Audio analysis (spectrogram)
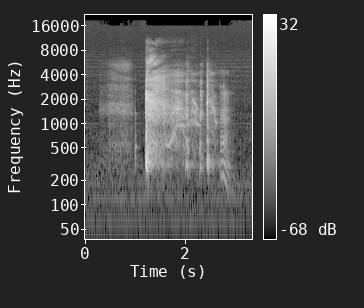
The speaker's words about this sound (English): Got some allergies going on in my head. Got drainage and it's making me cough.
